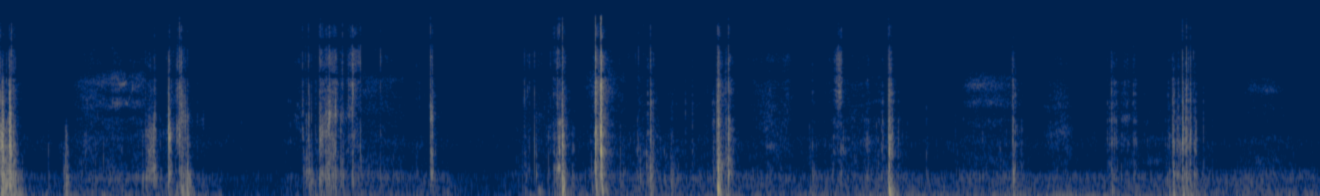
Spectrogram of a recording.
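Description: Plastic cases click and clack as they are opened and handled.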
